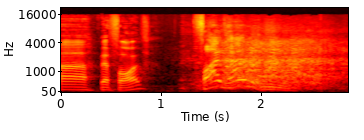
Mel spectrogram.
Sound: laughter

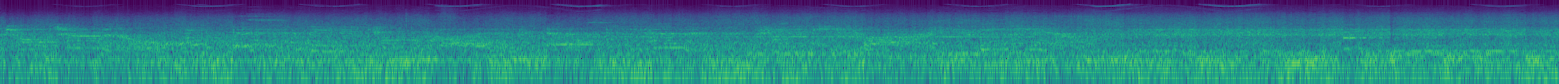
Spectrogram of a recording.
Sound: beep

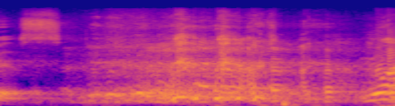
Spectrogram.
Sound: laughter

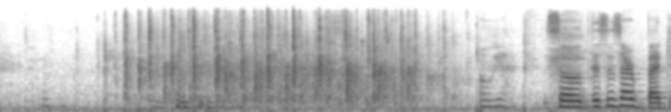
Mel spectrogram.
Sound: applause

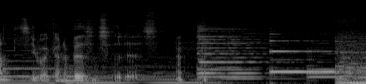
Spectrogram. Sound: chuckles

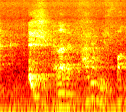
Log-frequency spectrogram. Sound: laughing

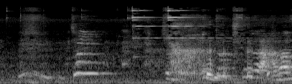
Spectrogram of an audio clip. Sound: ding-dong🔔

